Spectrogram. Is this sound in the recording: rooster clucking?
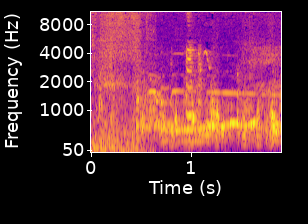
yes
